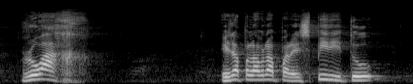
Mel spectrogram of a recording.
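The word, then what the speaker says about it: ruach: a c h pero la ch en el hebreo se pronuncia como J raj es la palabra para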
